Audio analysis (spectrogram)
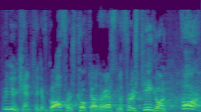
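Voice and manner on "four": much higher, frantic shout; frantic golfer yell. Retold or imitated. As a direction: yell at the ball like a wired golfer. Coked golfer yelling on tee.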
